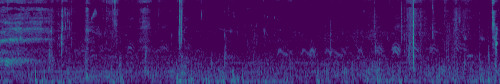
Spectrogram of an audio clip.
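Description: Low rumble of wind on the microphone with scattered knocks from handling gear on a kayak, and a faint bird calling a few times near the middle.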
